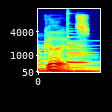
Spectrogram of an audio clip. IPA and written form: ɡʊdz (goods)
